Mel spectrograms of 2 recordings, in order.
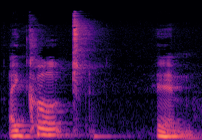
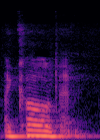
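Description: First: The verb ends with an unvoiced t sound. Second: The verb ends with a voiced d sound. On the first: The speaker calls it wrong. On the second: The speaker calls it right.

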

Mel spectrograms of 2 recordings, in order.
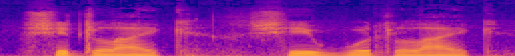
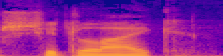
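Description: First: Would is said as a full word. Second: Would is shortened to a d sound.

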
